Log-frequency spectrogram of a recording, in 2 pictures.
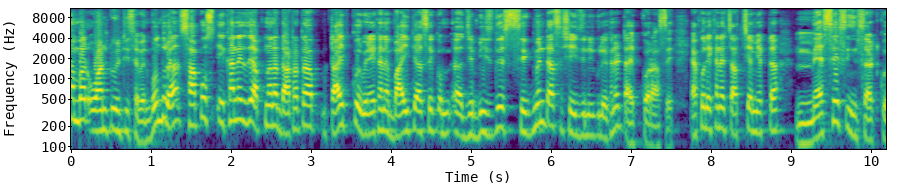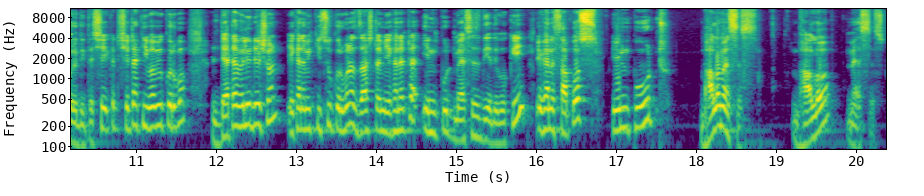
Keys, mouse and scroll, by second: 0.0 alt+Tab, 1.1 click, 2.5 click, 4.0 click, 4.6 click, 5.0 click, 6.3 click, 7.8 click, 10.1 ctrl+shift+Down, 11.9 click, 14.6 click, 15.1-15.4 drag.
